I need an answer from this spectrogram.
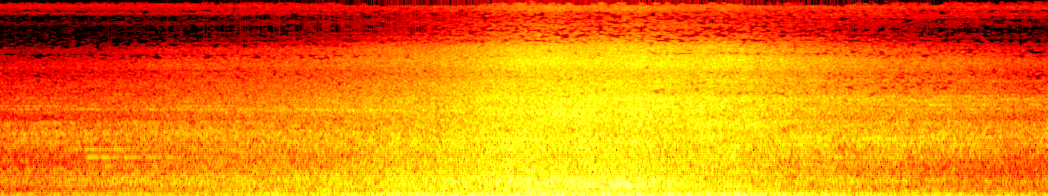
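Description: Kintetsu Minami-Osaka Line electric train going past at the station: its noise swells steadily, peaks about four to five seconds in, then fades away.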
